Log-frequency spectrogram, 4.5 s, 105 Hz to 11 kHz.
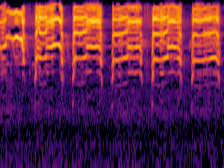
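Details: Bald eagle eaglet at its nest on June 23, 2021, calling while competing with its mother for a fish: six steady, shrill, harmonic whining notes, each about half a second, repeated in an even rhythm.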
